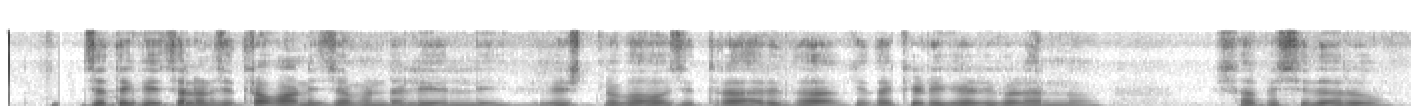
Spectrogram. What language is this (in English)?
Kannada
